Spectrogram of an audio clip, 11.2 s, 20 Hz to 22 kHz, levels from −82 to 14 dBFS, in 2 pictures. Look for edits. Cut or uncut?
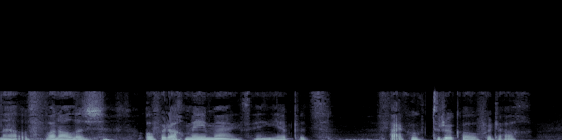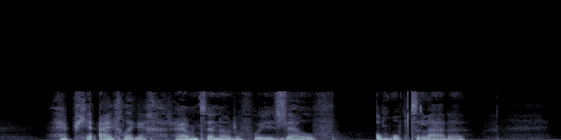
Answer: uncut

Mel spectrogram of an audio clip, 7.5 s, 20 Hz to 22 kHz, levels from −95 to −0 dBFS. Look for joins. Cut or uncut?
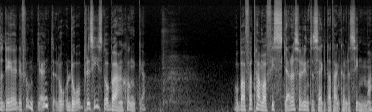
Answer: uncut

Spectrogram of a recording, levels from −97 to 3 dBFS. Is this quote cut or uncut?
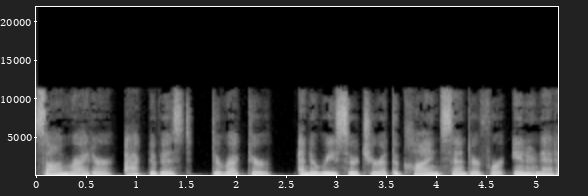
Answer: cut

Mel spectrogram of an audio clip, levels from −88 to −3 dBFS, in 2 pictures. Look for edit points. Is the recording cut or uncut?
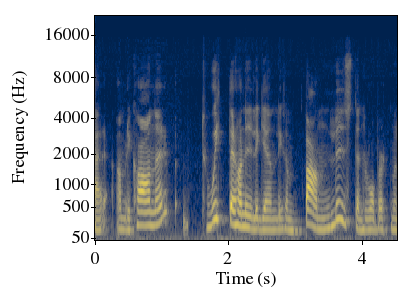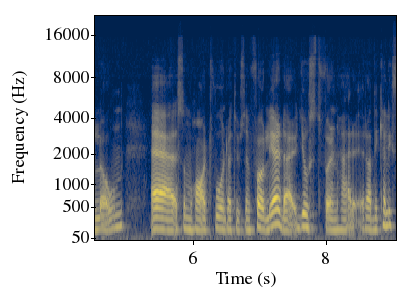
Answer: cut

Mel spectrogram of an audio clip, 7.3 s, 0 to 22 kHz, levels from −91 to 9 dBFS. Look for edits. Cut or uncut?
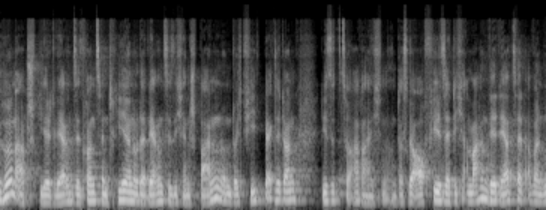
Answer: cut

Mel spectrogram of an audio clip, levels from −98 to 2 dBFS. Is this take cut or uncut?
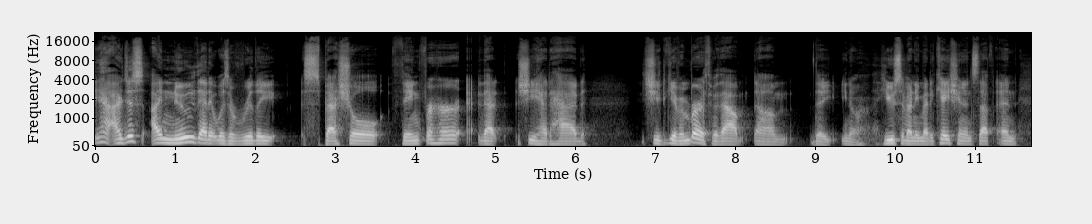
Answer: uncut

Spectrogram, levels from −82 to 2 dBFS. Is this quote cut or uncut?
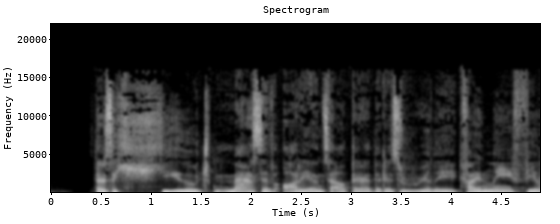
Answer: uncut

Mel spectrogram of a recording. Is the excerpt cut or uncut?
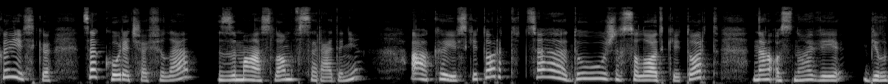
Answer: uncut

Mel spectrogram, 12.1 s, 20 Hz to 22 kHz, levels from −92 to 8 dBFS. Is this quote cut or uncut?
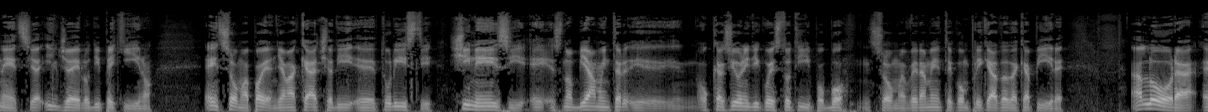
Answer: cut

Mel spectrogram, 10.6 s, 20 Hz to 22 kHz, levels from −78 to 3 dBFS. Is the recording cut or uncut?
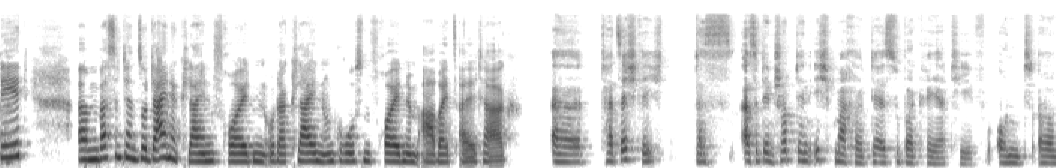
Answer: uncut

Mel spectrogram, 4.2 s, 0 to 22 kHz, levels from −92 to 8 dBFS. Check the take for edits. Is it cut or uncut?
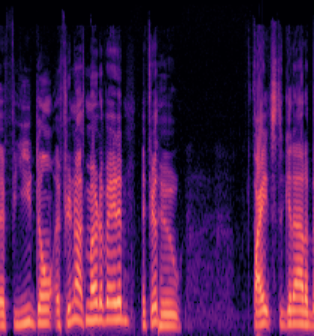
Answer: cut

